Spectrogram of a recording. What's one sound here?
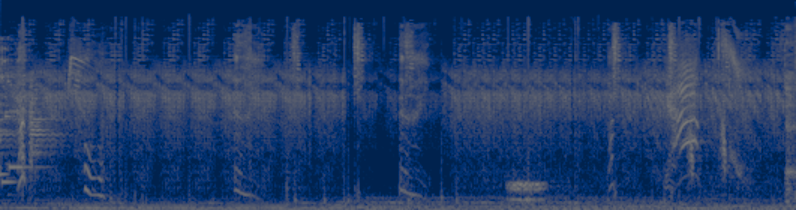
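Short chirping and swooping video game sound effects ring out.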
